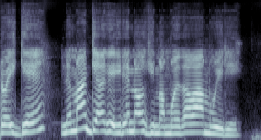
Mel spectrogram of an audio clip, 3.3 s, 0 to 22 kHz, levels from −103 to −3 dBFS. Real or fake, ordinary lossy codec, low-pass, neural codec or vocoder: fake; none; none; codec, 44.1 kHz, 1.7 kbps, Pupu-Codec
